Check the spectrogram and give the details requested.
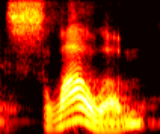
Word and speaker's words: slalom: its pronunciation call it slalom with the accent on the first syllable and you will be right slayum is also an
